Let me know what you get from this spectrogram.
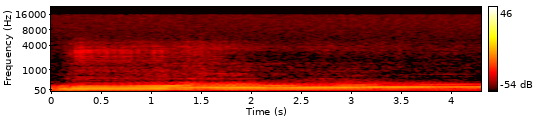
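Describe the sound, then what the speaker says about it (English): A big truck passes close by a house, a loud, steady low rumble that swells early and then slowly eases as it drives on, with no talk over it. "Hopefully you can't hear that big truck that just drove by my house."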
